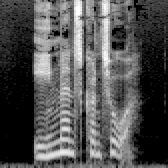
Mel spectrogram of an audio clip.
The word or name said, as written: enmandskontor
